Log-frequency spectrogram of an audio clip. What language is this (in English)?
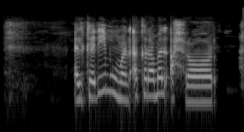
Arabic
